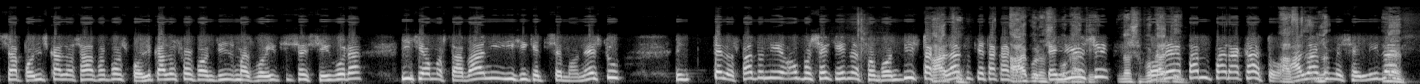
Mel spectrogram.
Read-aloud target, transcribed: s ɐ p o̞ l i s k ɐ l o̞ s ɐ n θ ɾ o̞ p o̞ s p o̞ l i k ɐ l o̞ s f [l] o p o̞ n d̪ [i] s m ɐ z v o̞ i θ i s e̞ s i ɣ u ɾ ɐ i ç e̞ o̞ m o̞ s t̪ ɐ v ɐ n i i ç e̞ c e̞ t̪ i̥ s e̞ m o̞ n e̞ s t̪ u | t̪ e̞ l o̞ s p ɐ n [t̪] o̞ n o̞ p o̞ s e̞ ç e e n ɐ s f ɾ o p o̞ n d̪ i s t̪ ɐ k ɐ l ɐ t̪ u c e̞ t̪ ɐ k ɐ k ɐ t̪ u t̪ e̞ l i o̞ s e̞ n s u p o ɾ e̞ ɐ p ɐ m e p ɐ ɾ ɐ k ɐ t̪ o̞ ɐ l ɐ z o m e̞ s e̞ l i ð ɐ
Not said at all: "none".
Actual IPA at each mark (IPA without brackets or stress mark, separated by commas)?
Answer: ɾ, i, d̪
